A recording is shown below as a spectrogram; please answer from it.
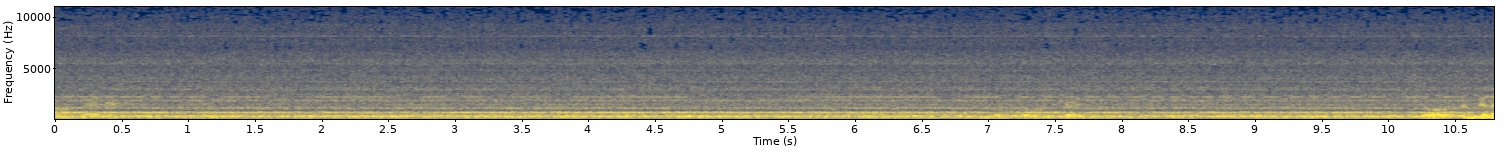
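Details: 2002 Ford F-250/F-350 7.3 Power Stroke, key on with battery charger, injector buzz test after reseating/replacing right-bank valve cover gasket connector; steady even buzz, no dropouts, no codes set. Later found rubbed-through 115V injector feed wire at C110.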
